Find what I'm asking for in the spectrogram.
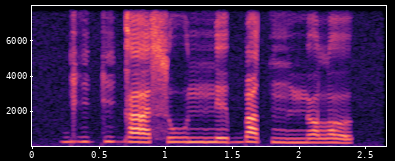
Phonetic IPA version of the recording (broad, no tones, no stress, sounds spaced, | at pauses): ɡʱ i k i ɡ a s u nː e ɓ e tˤ nː ə˞ lˠ ɵ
